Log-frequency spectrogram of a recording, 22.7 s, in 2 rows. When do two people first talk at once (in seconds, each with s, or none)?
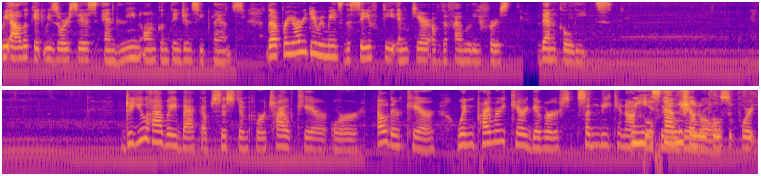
20.8 s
